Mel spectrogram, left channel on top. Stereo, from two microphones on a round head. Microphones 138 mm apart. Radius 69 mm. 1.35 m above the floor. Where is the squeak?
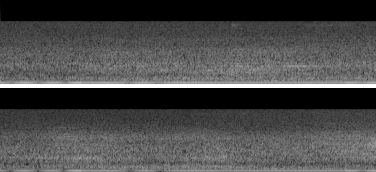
I don't hear a squeak.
